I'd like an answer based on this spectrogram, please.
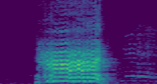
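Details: A mother goat calls her baby with a single loud, strained bleat lasting under a second, rich in harmonics and slightly wavering, then a faint softer bleat trailing after it.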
